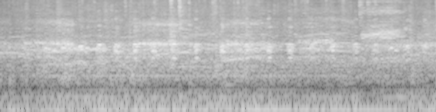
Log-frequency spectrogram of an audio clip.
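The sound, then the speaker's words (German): Dense, continuous clucking from a large flock of red-combed hens, many birds overlapping at once in a steady, busy din with a low rumble underneath. “Ein Rasen geht durch die Hühner, ein Meer ruckelnder roter Kämme.”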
